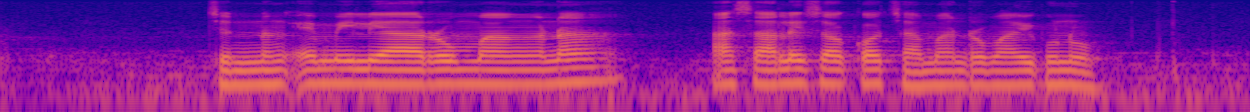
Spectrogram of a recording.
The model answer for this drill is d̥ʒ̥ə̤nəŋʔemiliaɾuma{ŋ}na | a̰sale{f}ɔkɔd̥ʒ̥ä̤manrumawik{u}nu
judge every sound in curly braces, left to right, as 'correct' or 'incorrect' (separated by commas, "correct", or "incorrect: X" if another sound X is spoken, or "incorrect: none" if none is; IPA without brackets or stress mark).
correct, incorrect: s, correct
